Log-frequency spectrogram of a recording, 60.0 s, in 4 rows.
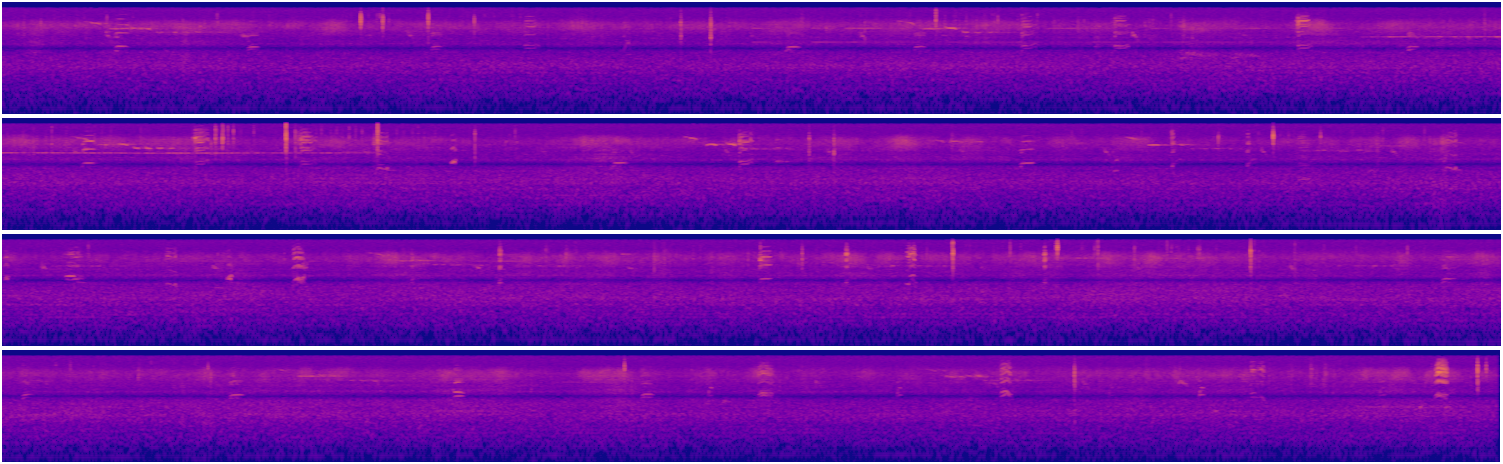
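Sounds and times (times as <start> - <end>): steady outdoor hiss: 0.0 - 59.9
high bird chirps: 13.0 - 19.6.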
